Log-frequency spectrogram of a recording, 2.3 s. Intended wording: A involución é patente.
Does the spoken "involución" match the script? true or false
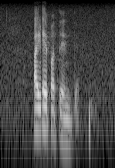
false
